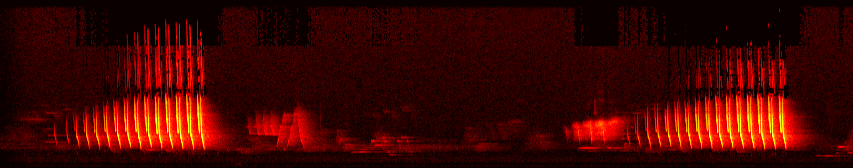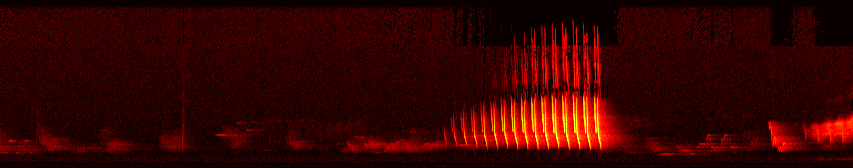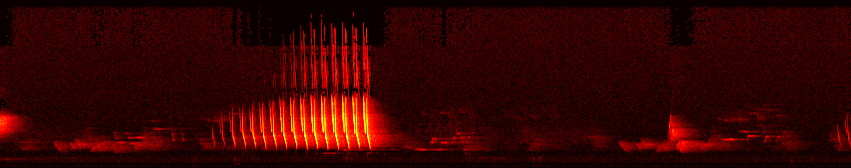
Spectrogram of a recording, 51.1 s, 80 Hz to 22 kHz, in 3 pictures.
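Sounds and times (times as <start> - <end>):
ovenbird call: 1.8 - 4.2, 13.2 - 15.8, 26.4 - 29.2, 38.8 - 41.6.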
